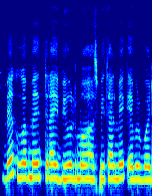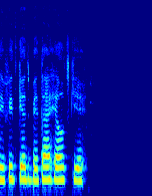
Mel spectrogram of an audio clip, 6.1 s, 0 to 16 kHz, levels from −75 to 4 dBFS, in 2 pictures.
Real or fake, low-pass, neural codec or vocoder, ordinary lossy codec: real; 14.4 kHz; none; AAC, 64 kbps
